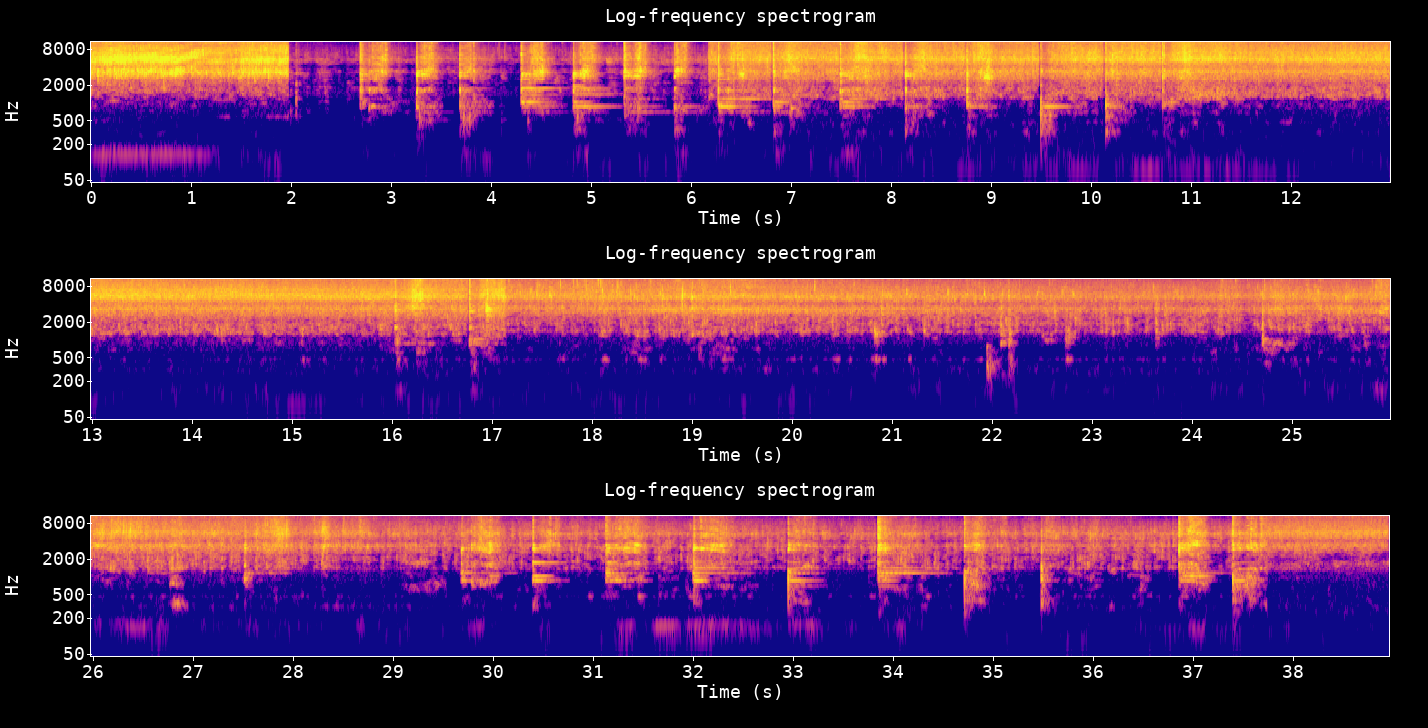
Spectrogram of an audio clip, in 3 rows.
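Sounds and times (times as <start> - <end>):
paste sizzling in oil: 0.0 - 38.9
metal spoon scraping a pan: 2.7 - 11.6, 16.0 - 17.2, 24.3 - 37.9
liquid poured into wok: 29.2 - 38.0.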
